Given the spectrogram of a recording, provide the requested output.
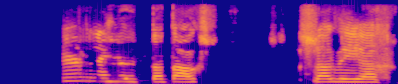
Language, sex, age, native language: Icelandic, male, 9, Icelandic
